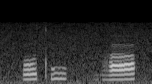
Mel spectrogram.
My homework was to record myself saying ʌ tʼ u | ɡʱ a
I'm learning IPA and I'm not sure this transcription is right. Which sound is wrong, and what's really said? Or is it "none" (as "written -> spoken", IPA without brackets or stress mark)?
none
